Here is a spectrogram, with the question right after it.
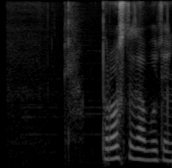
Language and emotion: Russian, neutral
